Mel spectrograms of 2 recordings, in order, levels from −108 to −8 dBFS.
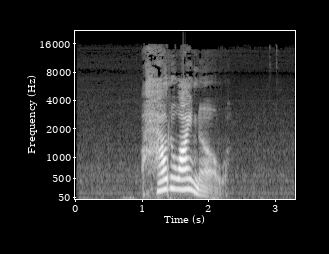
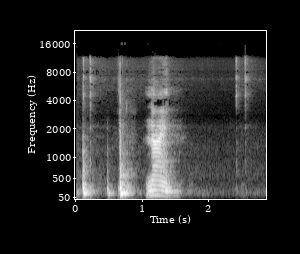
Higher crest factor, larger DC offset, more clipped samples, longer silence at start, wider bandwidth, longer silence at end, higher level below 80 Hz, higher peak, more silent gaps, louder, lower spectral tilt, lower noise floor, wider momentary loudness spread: about the same, 20 dB vs 18 dB; neither; neither; first, 1 s vs 0.1 s; first, 16 kHz vs 12 kHz; first, 1.15 s vs 0.3 s; about the same, -56 dBFS vs -54 dBFS; about the same, 0 dBFS vs -2 dBFS; neither; about the same, -15 LUFS vs -17 LUFS; about the same, -5 dB/octave vs -5.5 dB/octave; second, -56 dBFS vs -62 dBFS; about the same, 20 LU vs 21 LU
